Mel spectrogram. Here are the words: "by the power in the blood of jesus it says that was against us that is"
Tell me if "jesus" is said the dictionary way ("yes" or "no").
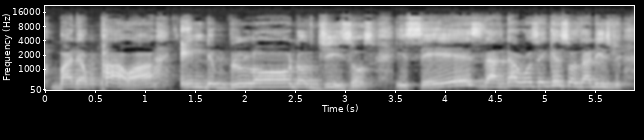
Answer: yes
